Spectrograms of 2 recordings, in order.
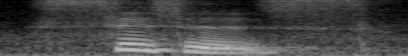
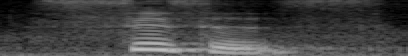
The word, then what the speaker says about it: scissors: quite tricky muscle muscle scissors fascinate scene scenario muscle scissors fascinate seem scenario so that's the silent sea so what about the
